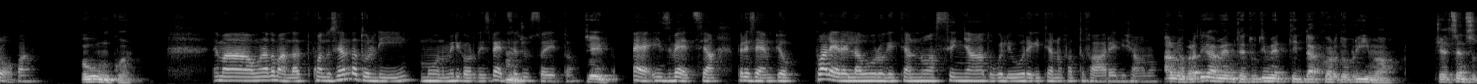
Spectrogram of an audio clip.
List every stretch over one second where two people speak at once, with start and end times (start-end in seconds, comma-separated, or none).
none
